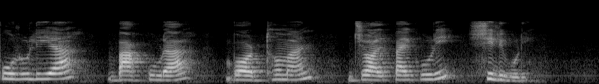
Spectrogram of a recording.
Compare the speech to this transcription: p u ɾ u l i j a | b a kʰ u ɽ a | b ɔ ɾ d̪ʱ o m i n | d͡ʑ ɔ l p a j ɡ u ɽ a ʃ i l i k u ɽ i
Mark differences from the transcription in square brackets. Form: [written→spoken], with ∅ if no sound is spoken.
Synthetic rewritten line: p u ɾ u l i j a | b a [kʰ→k] u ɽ a | b ɔ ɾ d̪ʱ o m [i→a] n | d͡ʑ ɔ l p a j ɡ u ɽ [a→i] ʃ i l i [k→ɡ] u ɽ i

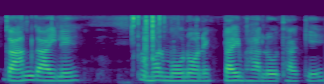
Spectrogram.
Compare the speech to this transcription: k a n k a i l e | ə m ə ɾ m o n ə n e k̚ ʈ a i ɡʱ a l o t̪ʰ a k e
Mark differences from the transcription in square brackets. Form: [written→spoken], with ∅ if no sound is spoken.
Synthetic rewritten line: [k→ɡ] a n [k→ɡ] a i l e | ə m ə ɾ m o n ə n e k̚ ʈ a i [ɡʱ→bʱ] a l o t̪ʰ a k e

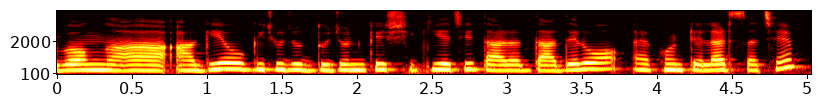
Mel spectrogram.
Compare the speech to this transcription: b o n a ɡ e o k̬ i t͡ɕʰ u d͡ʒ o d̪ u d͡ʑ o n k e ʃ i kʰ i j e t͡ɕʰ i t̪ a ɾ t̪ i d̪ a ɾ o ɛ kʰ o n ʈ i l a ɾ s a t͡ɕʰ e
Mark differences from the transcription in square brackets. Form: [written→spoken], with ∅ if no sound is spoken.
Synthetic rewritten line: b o [n→ŋ] a ɡ e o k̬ i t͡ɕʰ u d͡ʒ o d̪ u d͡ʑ o n k e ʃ i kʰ i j e t͡ɕʰ i t̪ a ɾ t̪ [i→a] d̪ [a→e] ɾ o ɛ kʰ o n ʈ [i→e] l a ɾ s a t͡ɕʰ e

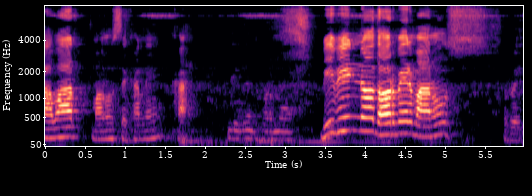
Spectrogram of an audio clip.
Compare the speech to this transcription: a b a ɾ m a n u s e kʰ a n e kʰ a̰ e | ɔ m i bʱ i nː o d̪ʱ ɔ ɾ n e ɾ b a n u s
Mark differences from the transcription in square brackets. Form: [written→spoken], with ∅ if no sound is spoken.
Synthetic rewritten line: a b a ɾ m a n u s e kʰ a n e kʰ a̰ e | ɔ [m→b] i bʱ i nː o d̪ʱ ɔ ɾ [n→m] e ɾ [b→m] a n u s

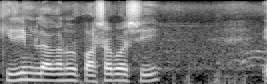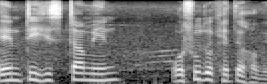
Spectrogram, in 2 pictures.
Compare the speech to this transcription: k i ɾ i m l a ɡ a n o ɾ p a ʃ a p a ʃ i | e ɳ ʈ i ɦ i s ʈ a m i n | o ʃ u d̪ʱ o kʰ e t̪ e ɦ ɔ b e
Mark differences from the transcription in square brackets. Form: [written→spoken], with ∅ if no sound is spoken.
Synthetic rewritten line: k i ɾ i m l a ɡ a n o ɾ p a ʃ a p a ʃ i | e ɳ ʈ i ɦ i s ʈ a m i n | o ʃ u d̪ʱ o kʰ e t̪ e ɦ ɔ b e

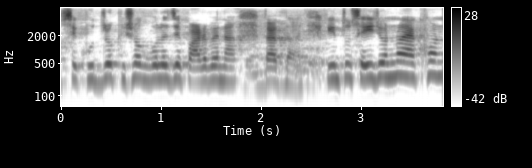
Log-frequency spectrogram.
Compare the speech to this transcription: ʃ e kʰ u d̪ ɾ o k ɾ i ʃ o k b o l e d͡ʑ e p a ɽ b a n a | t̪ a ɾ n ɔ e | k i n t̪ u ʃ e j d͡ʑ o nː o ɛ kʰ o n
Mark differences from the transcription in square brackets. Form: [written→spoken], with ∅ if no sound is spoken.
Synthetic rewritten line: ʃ e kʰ u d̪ ɾ o k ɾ i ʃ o k b o l e d͡ʑ e p a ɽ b [a→e] n a | t̪ a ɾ n ɔ e | k i n t̪ u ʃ e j d͡ʑ o nː o ɛ kʰ o n

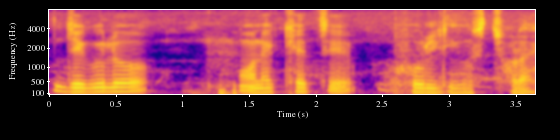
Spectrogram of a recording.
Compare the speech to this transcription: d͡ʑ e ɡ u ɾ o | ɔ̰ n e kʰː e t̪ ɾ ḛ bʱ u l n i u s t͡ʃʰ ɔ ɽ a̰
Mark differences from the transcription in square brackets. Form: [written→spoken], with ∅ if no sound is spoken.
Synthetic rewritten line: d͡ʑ e ɡ u [ɾ→l] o | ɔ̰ n e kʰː e t̪ ɾ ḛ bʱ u l n i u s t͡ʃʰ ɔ ɽ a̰

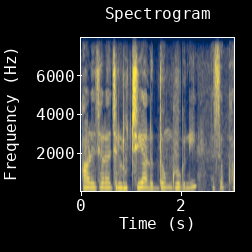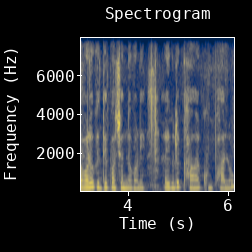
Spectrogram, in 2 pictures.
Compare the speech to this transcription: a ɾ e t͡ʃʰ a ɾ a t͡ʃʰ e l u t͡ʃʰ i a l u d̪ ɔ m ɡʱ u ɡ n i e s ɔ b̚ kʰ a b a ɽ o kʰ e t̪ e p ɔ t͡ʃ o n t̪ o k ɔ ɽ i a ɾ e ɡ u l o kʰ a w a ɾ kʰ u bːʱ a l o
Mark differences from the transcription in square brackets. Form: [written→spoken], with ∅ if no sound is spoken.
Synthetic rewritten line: a ɾ e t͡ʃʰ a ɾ a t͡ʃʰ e l u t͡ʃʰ i a l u d̪ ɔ m ɡʱ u ɡ n i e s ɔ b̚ kʰ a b a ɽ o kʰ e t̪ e p ɔ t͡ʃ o n [t̪→d̪] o k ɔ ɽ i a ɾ e ɡ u l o kʰ a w a ɾ kʰ u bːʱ a l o

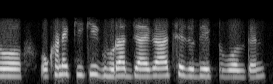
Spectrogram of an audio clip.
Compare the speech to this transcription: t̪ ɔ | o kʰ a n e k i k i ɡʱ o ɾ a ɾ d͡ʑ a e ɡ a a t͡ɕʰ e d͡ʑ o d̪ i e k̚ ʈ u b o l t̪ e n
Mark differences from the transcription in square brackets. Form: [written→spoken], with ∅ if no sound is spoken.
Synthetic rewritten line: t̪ [ɔ→o] | o kʰ a n e k i k i ɡʱ o ɾ a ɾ d͡ʑ a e ɡ a a t͡ɕʰ e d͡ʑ o d̪ i e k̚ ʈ u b o l t̪ e n

